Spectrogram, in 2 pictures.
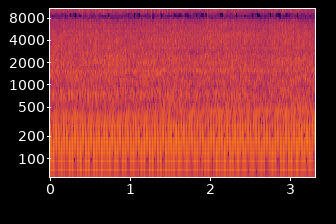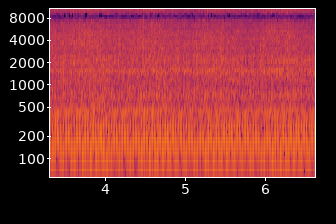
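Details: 10 hp Tecumseh engine on a 5250-watt generator, started on choke after a carburettor replacement following long storage: holds a steady, even drone with no misses or surging. Normal running.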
